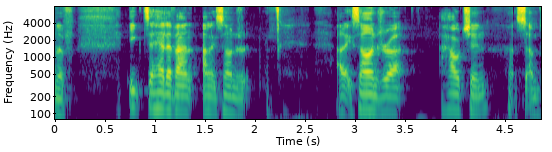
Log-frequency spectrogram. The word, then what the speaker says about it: Houchin: So Sasha Dahl has kind of eked ahead of Alexandra Houchin.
